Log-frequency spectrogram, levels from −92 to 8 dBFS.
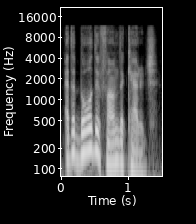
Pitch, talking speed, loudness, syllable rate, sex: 130 Hz, 275 wpm, -15 LUFS, 6.8 syllables/s, male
